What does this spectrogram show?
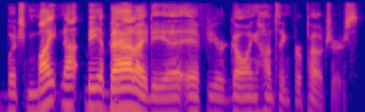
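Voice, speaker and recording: Low-voiced, hesitant male game master, slightly muffled. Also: moderate pace, no echo. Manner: hesitant, rambling delivery full of trailing thoughts. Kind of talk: casual talk running a tabletop roleplaying game online.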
